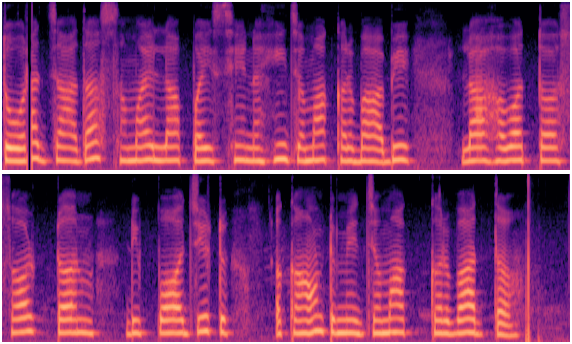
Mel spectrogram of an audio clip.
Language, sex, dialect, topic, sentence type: Magahi, female, Central/Standard, banking, statement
